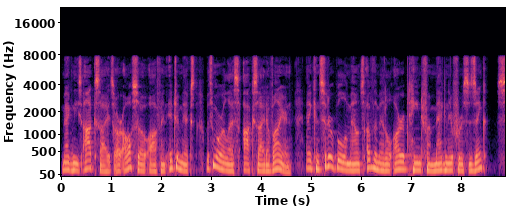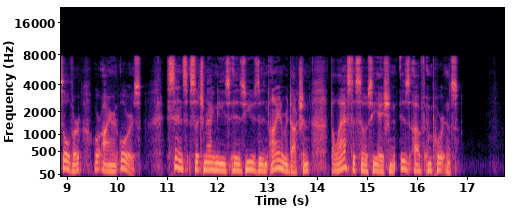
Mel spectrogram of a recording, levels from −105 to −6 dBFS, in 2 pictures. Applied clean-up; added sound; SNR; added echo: none; none; none; none.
